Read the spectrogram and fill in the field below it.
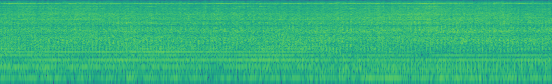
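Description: A helicopter's engine whines steadily.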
